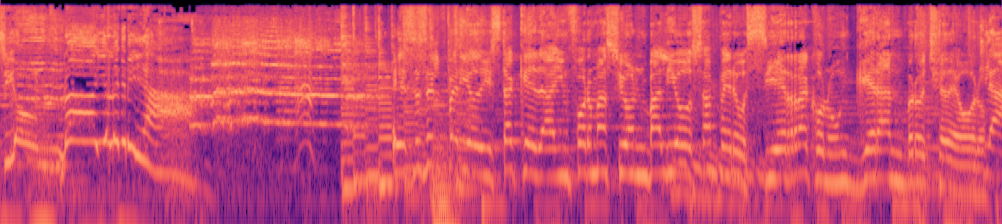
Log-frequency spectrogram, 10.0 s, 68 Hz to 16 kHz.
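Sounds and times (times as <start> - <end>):
speech: 0.0 - 2.0, 3.4 - 10.0
rooster crowing: 1.7 - 3.8.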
